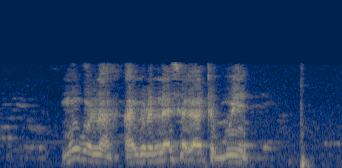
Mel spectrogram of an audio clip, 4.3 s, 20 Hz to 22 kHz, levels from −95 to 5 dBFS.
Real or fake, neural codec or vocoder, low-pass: real; none; 5.4 kHz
